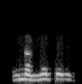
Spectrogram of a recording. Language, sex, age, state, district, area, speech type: Odia, male, 18-30, Odisha, Bhadrak, rural, conversation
